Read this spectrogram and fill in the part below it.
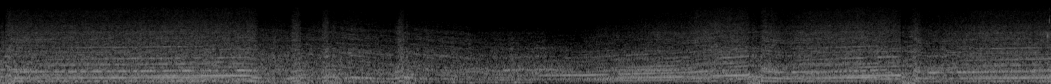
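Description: A 1975 racing car engine in the Automobilista sim at Monaco, heard as a loud, continuous high-revving drone with harmonic pitch sweeps as it shifts up and down through the gears, and no speech.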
